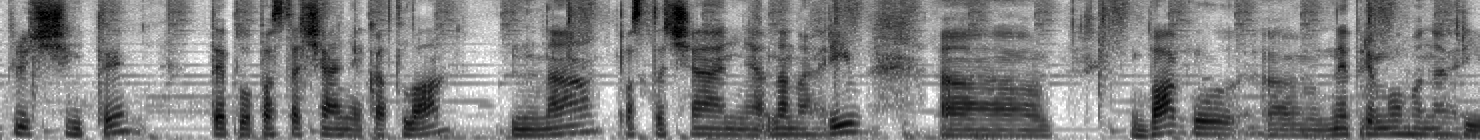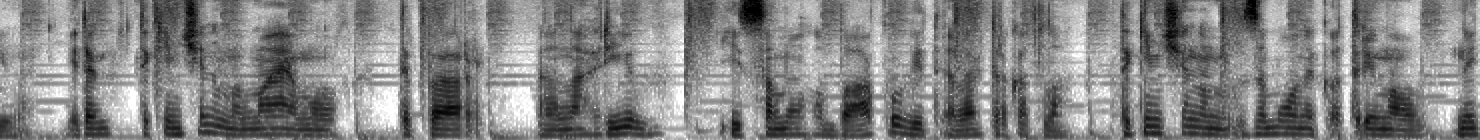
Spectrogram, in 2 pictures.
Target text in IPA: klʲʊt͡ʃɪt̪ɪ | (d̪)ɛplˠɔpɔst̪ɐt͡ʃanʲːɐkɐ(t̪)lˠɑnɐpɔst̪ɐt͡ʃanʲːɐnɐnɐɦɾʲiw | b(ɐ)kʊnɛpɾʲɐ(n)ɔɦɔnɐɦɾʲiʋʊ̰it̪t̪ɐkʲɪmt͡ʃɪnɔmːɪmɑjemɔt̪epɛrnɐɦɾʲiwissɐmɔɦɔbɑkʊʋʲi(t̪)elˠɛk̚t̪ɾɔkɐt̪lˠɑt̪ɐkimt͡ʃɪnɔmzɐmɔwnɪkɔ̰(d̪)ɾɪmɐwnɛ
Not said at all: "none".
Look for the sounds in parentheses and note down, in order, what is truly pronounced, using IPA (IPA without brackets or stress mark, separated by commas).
t̪, t̪, ɑ, m, d̪, t̪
